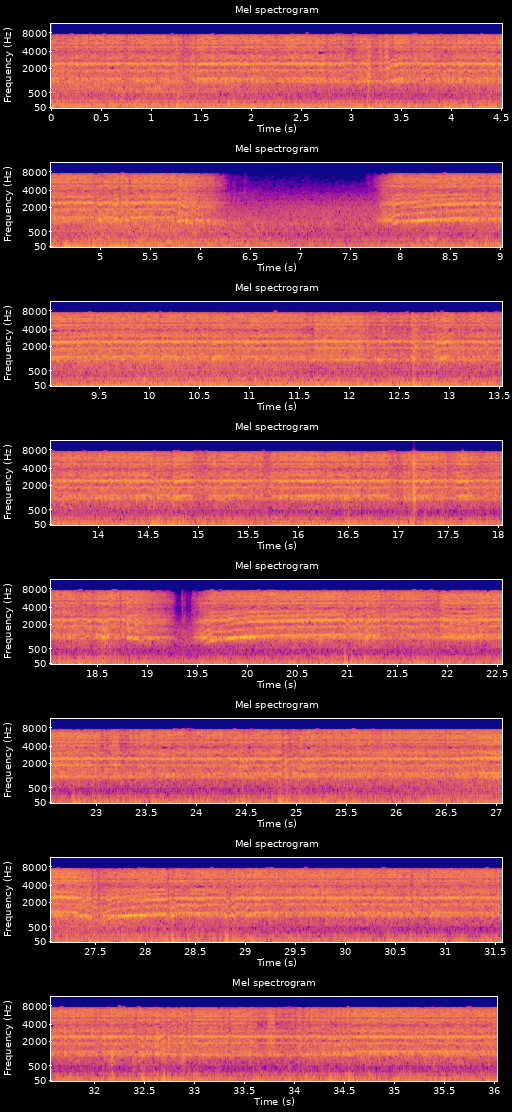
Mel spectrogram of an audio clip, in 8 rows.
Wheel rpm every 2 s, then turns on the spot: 160, 160, 120, 20, 150, 160, 160, 160, 160, 90, 160, 160, 160, 140, 160, 160, 160, 160.
none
